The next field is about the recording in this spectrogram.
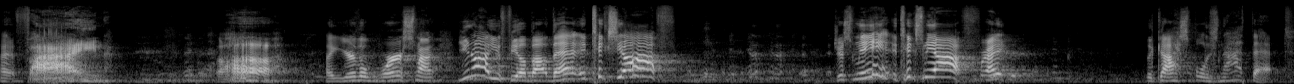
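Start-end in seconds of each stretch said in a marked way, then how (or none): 0.2-4.4 put-on grudging, put-upon child voice. Describing how children respond to parents: imitating a begrudging child. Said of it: "when your kids and grandkids do that".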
